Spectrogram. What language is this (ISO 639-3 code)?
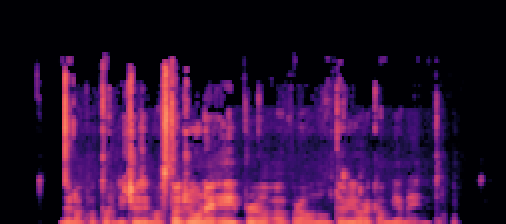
ita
